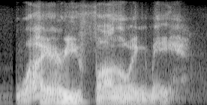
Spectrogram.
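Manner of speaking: very low, hushed murmur close at the ear. With a knife under your chin, a familiar voice speaks into your ear. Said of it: "a familiar voice in your ear go".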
